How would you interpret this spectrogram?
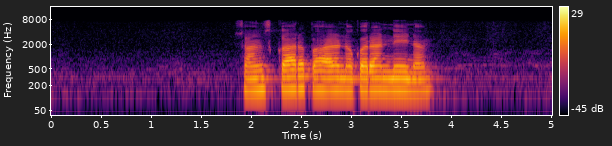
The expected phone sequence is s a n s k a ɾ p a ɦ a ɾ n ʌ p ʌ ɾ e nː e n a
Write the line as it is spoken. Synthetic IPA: s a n s k a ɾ p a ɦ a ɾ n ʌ k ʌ ɾ a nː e n a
